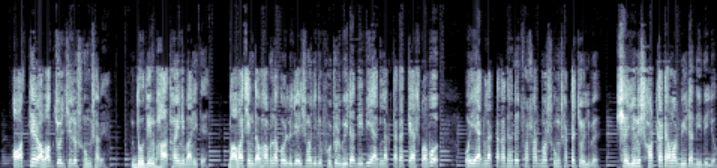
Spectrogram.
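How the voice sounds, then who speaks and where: Faint music plays behind a cartoonish character voice rattling along at a very fast pace. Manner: whining, rustic slang.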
